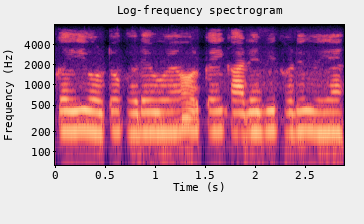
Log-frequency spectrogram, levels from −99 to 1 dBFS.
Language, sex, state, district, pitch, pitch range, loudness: Hindi, female, Punjab, Fazilka, 200 Hz, 195-205 Hz, -18 LUFS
